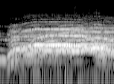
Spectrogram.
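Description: A live audience cheers loudly, a burst of shouts and whoops rising quickly and holding steady for over a second.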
